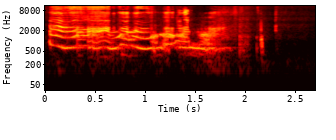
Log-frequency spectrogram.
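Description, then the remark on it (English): A voice imitates an injured pig squealing: one loud, high, wavering squeal held for well over a second, then trailing off into a few faint breathy clicks. “Squealing like a like a, a pig, injured pig.”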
